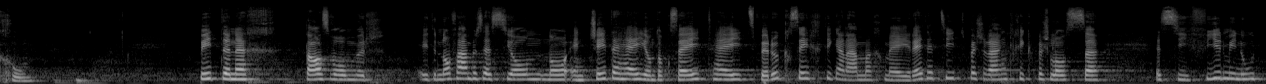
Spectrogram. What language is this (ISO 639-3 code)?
gsw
